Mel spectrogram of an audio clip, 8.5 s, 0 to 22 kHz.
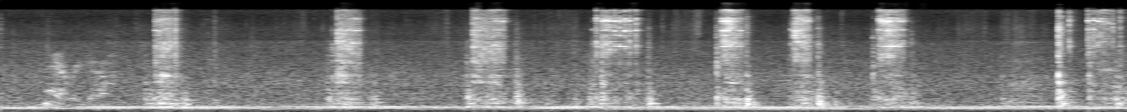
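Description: Ratchet with a 9/16 socket clicking in short, spaced bursts while loosening the blade bolt on an old, rusted lawn mower, heard close over a steady low hum.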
